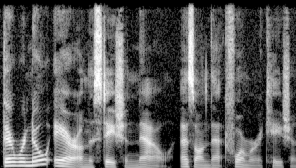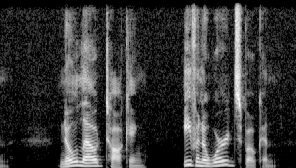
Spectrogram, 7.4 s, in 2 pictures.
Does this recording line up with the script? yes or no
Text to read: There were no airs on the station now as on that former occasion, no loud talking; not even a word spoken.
no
